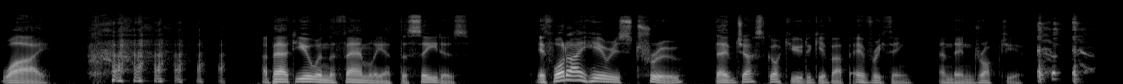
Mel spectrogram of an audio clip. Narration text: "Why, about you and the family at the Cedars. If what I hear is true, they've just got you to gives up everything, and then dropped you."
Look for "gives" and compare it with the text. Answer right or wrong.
wrong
